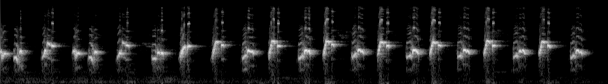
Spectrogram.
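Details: Sooty-headed bulbul in energetic long song, used to provoke other bulbuls into answering: steady run of short bubbly two-part phrases repeated about twice a second, each rising to a brighter whistled tip.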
